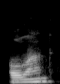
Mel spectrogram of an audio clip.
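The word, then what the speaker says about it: Åland: from the Aland Islands, is that the right pronunciation? You know, that there's How is it? How do you say it? Aland.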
